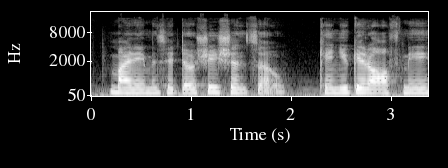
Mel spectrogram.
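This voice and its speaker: A woman uses a put-on character voice at a medium pitch, speaking at a moderate pace with monotone, flat intonation. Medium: read story. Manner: terse, low-key, dry.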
